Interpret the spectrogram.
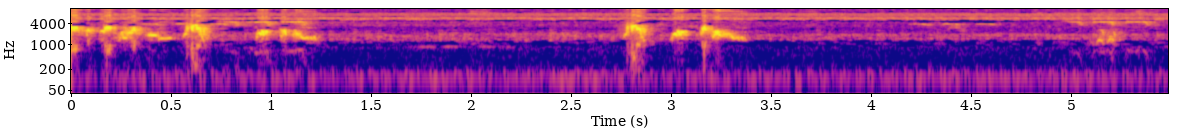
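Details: A red-whiskered bulbul decoy sings in a contest at a trap, with a quick descending series of bright chirps, a pause, a second short tumbling phrase, and a faint final note.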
